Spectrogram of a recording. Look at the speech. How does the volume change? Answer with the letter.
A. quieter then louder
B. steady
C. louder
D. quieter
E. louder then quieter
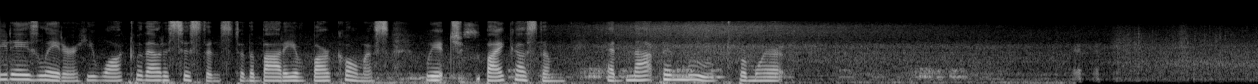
B.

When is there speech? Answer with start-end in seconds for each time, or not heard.
0.0-7.8.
